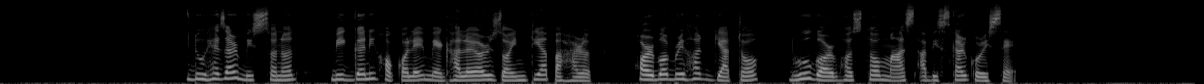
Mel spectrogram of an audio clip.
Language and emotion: Assamese, neutral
